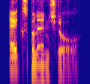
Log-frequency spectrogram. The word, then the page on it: exponential: British English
